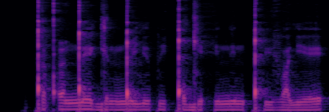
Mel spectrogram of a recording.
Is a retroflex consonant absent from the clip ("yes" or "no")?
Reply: yes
